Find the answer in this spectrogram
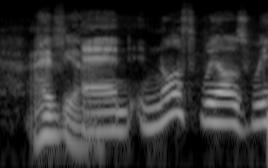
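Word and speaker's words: Eifion: My name is Ivion, and it's spelt E-I-F-I-O-N. Ivion.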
